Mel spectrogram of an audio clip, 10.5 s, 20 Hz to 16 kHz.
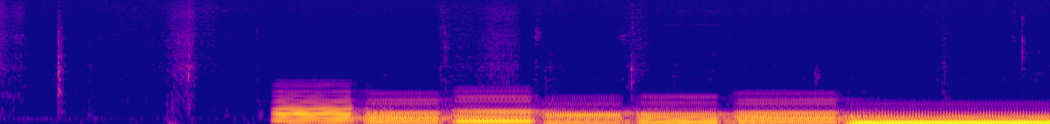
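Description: Sampled pedal diaphone stop of the 1898 Hope-Jones organ played on a virtual pipe organ: a powerful, smooth bass tone voiced towards a reed tonality. About three seconds in, six short pedal notes sound one after another, then a lower note is held.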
